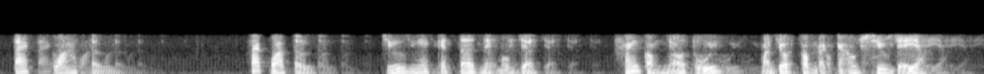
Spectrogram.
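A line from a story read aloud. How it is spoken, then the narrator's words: Old men muttering. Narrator (Vietnamese): Hai lão quá tử lẩm bẩm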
